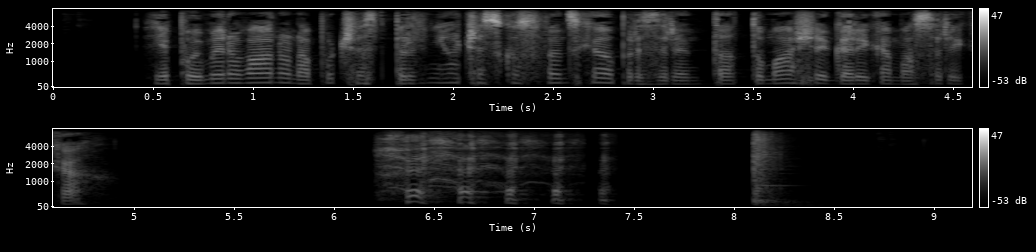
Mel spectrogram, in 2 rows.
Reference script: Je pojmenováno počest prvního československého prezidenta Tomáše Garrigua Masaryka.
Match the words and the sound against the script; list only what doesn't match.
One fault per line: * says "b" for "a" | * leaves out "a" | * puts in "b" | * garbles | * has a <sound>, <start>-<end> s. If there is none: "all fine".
* puts in "na"
* has a laugh, 6.2-7.4 s
* has a thud, 8.1-8.5 s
